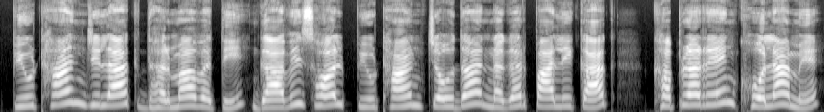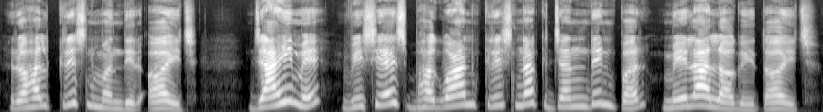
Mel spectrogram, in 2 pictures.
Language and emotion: Maithili, neutral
